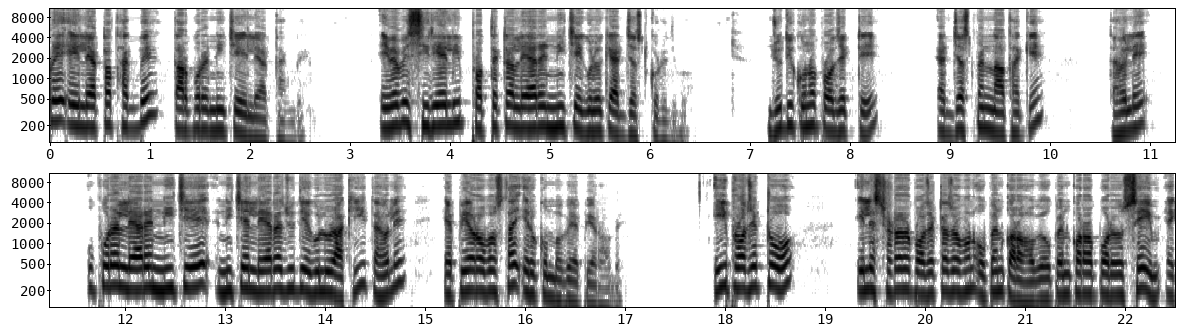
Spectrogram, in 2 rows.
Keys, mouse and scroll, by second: 0.8 click, 7.6-10.6 middle drag, 10.6 click.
